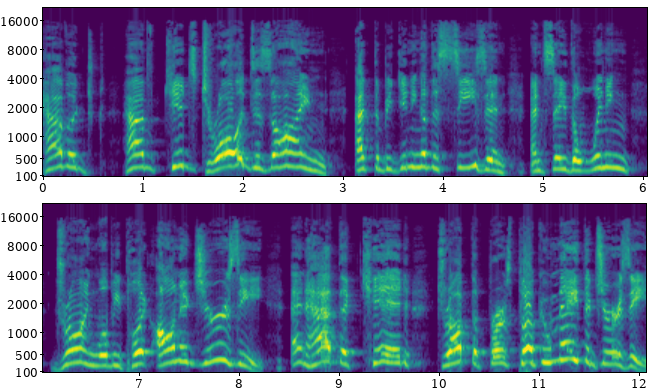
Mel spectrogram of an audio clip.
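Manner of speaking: heated, high-pitched yelling rant. Speaker criticizing Hershey's jersey idea and offering a better one, yelling. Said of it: "I'm yelling".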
